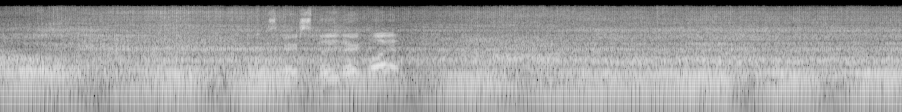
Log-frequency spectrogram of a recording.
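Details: Six-horsepower Quantum-type Briggs single-cylinder, moved from a Murray to a Craftsman deck, blade on. Holds a steady, even drone at working speed with no knocks or misses; it runs good, normal running.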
